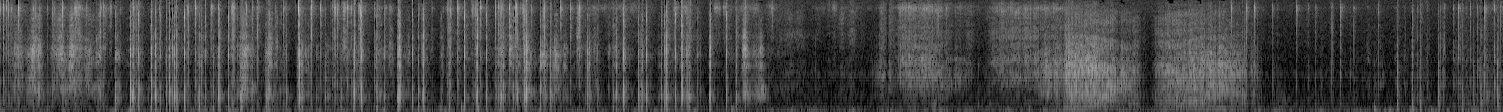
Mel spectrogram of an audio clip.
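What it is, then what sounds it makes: Carbon-pattern phone case. A carbon-fiber-pattern phone case is held in the hands while fingernails tap and scratch its glossy woven back. Quick, dry clicking taps fill the first half. Then come softer, drawn-out scratching strokes with a bright hiss, and the taps return at the end.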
